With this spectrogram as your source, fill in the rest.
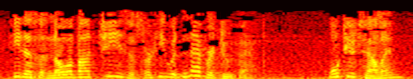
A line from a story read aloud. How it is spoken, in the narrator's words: she said earnestly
